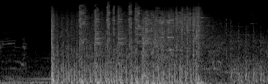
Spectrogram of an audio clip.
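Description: Loud, rapid gunfire in Apex Legends bursts in abruptly and keeps rattling in a dense automatic stream for about a second and a half, then fades into quieter shots and ambient game noise.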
